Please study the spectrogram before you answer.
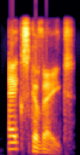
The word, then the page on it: excavate: British English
